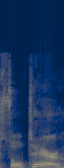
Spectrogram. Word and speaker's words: Soltaire: How do you say his name? Because did you read that part yet? – Soltaire. – Because I spelled it Soft-tail.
